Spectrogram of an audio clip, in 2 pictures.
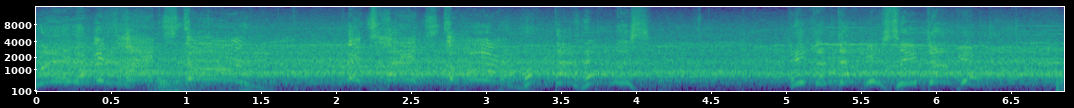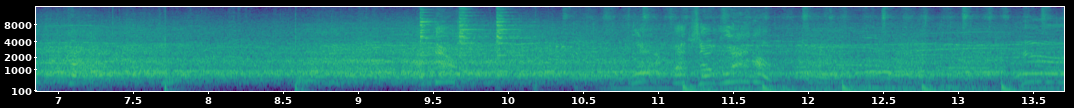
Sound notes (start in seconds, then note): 8.8 audience cheering; 9.4 bell chimes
